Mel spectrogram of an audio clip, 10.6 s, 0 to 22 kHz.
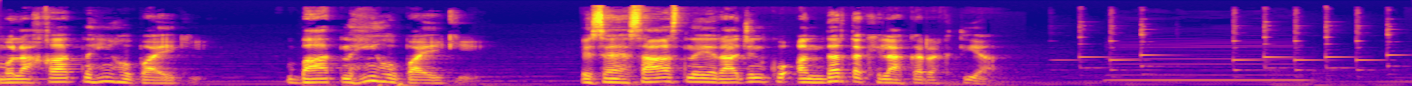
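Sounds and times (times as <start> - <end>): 
speech: 0.0 - 1.6, 2.2 - 3.6, 4.4 - 7.6
melodic phone ringtone with chiming notes: 7.9 - 10.5
sustained low tone: 8.1 - 10.5.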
